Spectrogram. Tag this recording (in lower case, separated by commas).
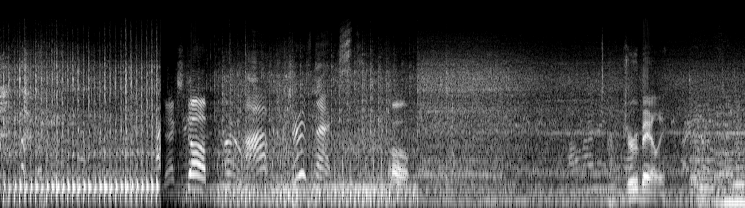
music, speech, vehicle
